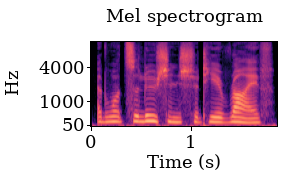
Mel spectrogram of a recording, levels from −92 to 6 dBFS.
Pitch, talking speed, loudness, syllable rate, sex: 190 Hz, 195 wpm, -16 LUFS, 5.7 syllables/s, female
